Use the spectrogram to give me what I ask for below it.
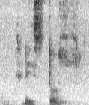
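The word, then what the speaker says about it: Χριστός: Christos o Christos, parece que tiene acento en la O, Christos.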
